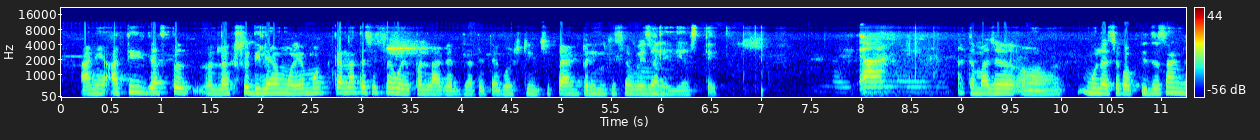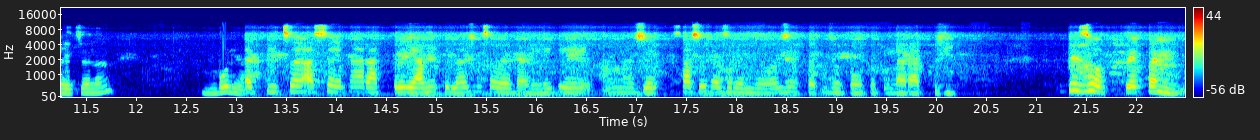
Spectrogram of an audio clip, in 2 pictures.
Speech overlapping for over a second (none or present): none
